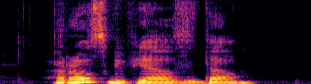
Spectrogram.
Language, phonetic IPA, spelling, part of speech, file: Polish, [rɔzˈɡvʲjazda], rozgwiazda, noun, LL-Q809 (pol)-rozgwiazda.wav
